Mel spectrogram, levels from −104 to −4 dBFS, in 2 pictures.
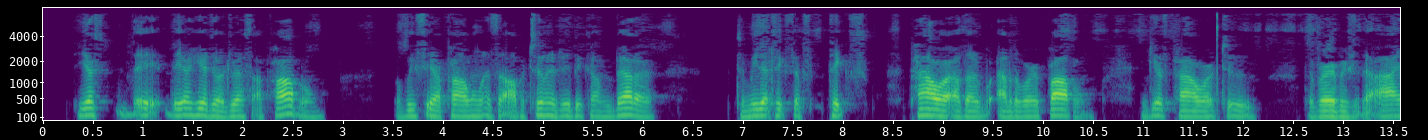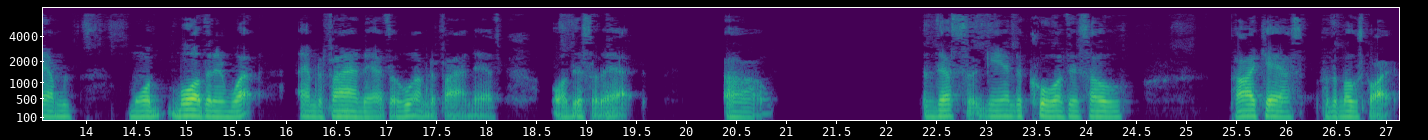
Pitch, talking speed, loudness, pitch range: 115 Hz, 165 wpm, -34 LUFS, 110-120 Hz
